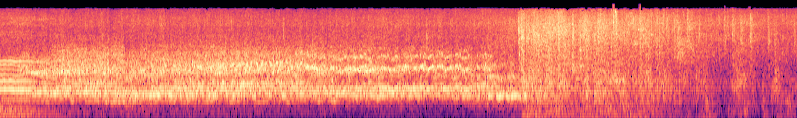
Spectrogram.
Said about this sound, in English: The storm is a-raging. The roads are a-flooding. Not a good time for a road trip. Slow down, there's a tree in the road. Oh my God, the brakes don't work. I can't stop.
